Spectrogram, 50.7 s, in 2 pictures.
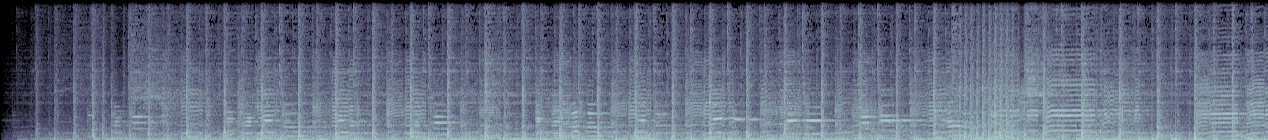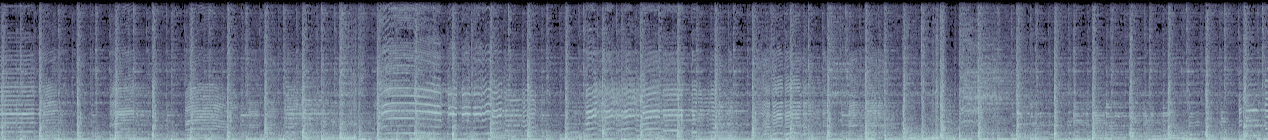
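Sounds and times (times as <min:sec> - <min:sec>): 
soul drum groove: 0:00.0 - 0:50.7.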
